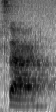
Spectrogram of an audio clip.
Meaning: tree
- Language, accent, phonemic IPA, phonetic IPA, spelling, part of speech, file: Armenian, Eastern Armenian, /t͡sɑr/, [t͡sɑr], ծառ, noun, Hy-ծառ.ogg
